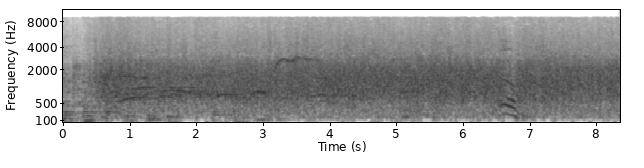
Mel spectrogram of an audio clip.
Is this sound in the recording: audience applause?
yes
